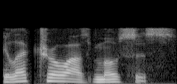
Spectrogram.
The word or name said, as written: electroosmosis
